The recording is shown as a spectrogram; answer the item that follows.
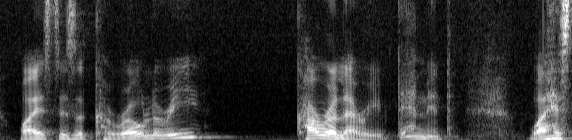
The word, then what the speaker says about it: corollary: who once corrected me I used to say coroller but this seems to be the the UK the English pronunciation so it should rather be corollary so we have a corollary what does that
